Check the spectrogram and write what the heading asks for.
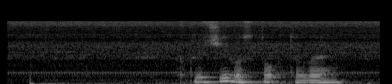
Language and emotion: Russian, sad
